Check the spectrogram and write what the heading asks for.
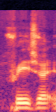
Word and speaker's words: Freesia: "My dog Freesia, pronounced Freesia like the flower, was a beautiful golden Labrador retriever with the softest ears and sweetest face.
